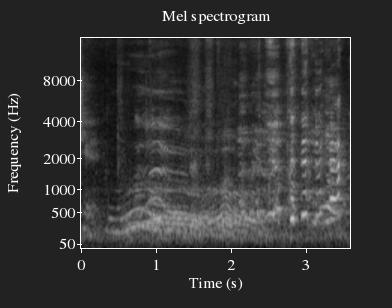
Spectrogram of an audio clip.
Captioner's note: audience Oohing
